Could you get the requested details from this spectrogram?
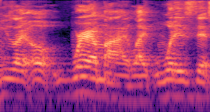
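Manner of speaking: usual speaking voice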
